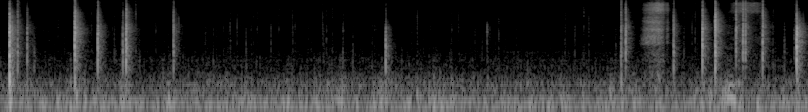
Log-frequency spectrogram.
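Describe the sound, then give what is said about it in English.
A fire crackling in a fireplace, faint and irregular, with scattered sharp pops and snaps that cluster more densely toward the end. “I have a fire crackling in the background, by the way, just to add a little bit of ambiance.”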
